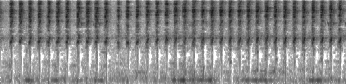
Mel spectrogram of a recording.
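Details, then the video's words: Kecek or kerik grasshopper, used as a practice recording for teaching cage birds: fast, evenly spaced shrill pulses, roughly nine each second, forming a continuous buzzy chatter, with soft low thumps in the background. "Suara belalang kecek/kerik"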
